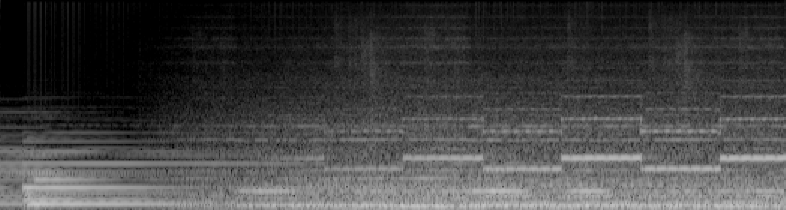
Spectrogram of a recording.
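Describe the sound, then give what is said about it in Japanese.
An ambulance siren wails steadily. Its two tones alternate high and low in a repeating pattern over a low traffic rumble. “あ、救急車。なんかあったのかな。”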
